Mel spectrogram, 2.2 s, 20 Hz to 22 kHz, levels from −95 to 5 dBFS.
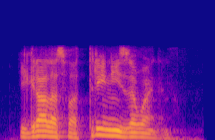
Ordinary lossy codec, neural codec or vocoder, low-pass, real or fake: Opus, 16 kbps; none; 5.4 kHz; real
